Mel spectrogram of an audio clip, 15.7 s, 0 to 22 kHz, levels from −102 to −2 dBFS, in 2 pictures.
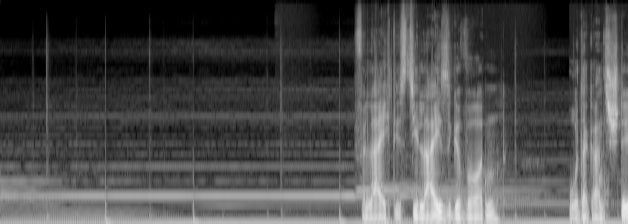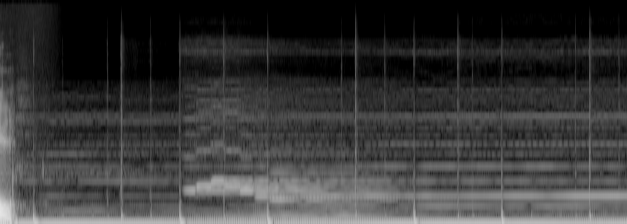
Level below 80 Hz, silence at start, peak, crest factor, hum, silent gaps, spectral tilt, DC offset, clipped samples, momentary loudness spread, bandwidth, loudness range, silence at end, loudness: -32 dBFS; 0 s; 0 dBFS; 22 dB; none; none; -5.5 dB/octave; under 0.1%; under 0.1%; 22 LU; 19.5 kHz; 18 LU; 0 s; -18 LUFS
